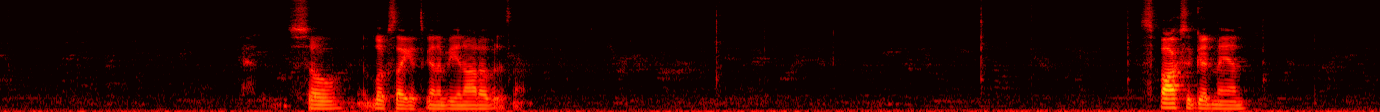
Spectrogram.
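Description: Trading cards slide and flick softly against each other.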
